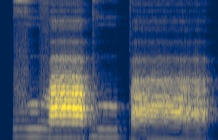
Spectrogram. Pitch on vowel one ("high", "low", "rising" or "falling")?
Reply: high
